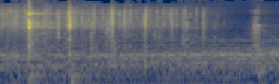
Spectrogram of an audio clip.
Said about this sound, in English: ice axe. That was an axe. No other sound in the world like it. it fell from up above the overhang there.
